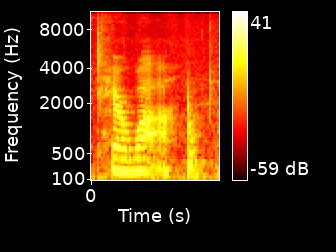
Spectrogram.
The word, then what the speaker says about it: terroir: everything right now so the French word for soil in reference to grapevines and wine making pronounced terroir that would be nicer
